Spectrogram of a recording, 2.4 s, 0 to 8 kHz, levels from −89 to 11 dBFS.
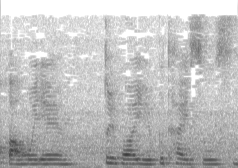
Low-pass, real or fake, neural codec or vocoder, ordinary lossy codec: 7.2 kHz; real; none; MP3, 32 kbps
